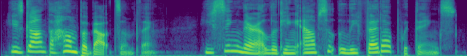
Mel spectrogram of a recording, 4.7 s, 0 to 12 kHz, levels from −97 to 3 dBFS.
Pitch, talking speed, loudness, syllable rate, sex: 235 Hz, 195 wpm, -17 LUFS, 5.9 syllables/s, female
